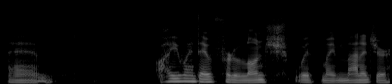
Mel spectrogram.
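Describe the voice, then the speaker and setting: The speaker has an Irish accent and ordinary pitch variation. The recording is very clean, with a silent background. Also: man. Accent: Irish, Wexford. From Ireland (Wexford). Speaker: guest living in US. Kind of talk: casual chat. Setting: drinking beer in a pub.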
